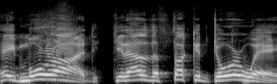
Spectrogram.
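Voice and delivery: big, loud, booming, acted-out delivery. The speaker imitates how the listener's calm words come across, in a booming voice. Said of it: "But you have a booming voice".

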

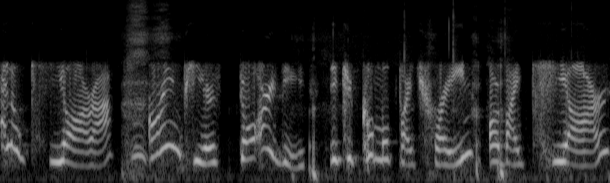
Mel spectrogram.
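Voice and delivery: put-on Irish accent attempt, Donegal. Trying out the accent being taught, asking Fran to judge: Pierce Doherty's Donegal accent. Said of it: "he's trying to teach me the accent".

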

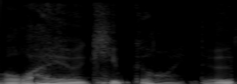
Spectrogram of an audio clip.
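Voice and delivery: soft, hushed half-whispering voice. Retelling what an inner voice said after a knee tweak: imitating a half-whispering inner voice. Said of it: "And it whispers".

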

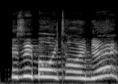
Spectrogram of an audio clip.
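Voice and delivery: put-on loud, very high, small Birmingham child's voice. Telling a vampire story, voice the small child in a childish Birmingham voice. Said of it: "It's like a childish a Birmingham child".

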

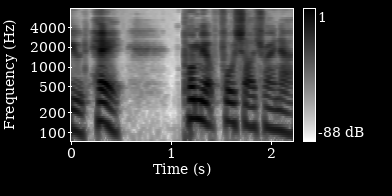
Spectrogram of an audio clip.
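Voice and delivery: pushy, blunt, demanding tone. Retelling a man ordering shots from the bartender: imitating a demanding order. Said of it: "He just fucking demanded".

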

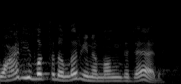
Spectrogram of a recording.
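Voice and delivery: play-acted, snarky, sarcastic angel voice. Quoting the angel at the tomb: imitating a snarky angel. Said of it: "It's the snarky angel who says".

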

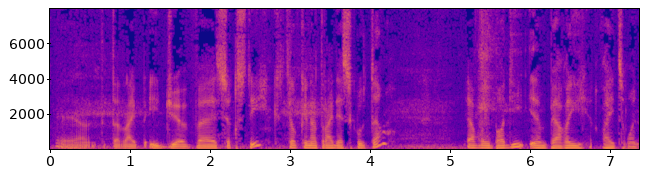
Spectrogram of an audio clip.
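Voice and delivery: put-on French accent.

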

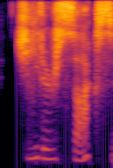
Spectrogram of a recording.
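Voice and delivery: high-pitched stage-whispered words. Retelling how a complaining woman said the offending words, imitating someone whispering. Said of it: "and she whispers it to me".

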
